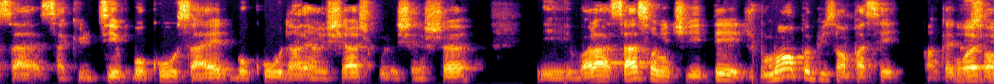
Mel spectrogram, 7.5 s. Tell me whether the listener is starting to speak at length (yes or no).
yes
